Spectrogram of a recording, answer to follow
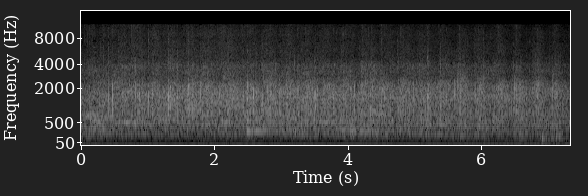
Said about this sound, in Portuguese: Já vamos saudá-lo com uma salva de palmas, que ele é o cozinheiro da vela.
